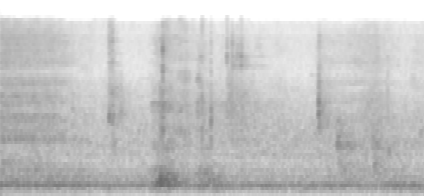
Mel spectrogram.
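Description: Courtroom ambience while waiting for the jury: a steady low hum under light rustling and shuffling, with a few scattered knocks.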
